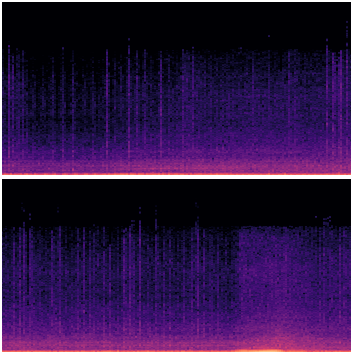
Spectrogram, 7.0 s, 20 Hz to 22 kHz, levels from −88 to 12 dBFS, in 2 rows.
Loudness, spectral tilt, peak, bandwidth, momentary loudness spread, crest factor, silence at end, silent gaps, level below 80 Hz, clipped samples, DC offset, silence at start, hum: -18 LUFS; -9.5 dB/octave; 0 dBFS; 6.6 kHz; 15 LU; 16 dB; 0 s; none; -30 dBFS; under 0.1%; under 0.1%; 0 s; none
